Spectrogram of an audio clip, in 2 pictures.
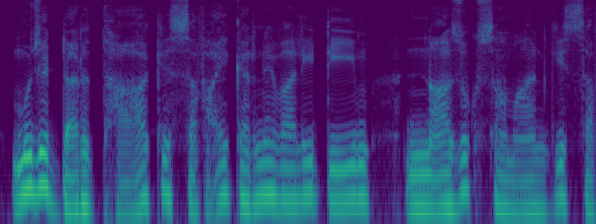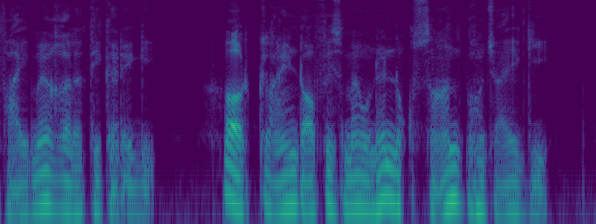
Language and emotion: Urdu, fearful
